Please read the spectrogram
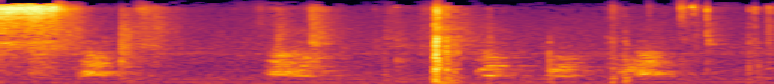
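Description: A dog barking in short, repeated barks, about five in a few seconds. A brief hiss comes at the very start, and a sharp knock, the loudest sound, comes about three seconds in.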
